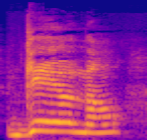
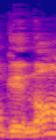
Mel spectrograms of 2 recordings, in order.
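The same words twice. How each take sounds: First: An extra E vowel is sounded before -ment. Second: No vowel is sounded between gai and -ment. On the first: This is the old medieval pronunciation. "on disait" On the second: This is the modern pronunciation. "on a cessé de prononcer le E. Et puis, encore maintenant, on dit"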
